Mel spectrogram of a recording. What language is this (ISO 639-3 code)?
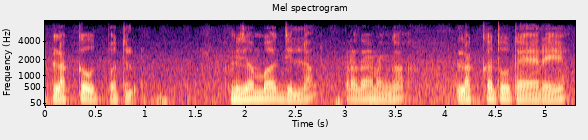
tel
